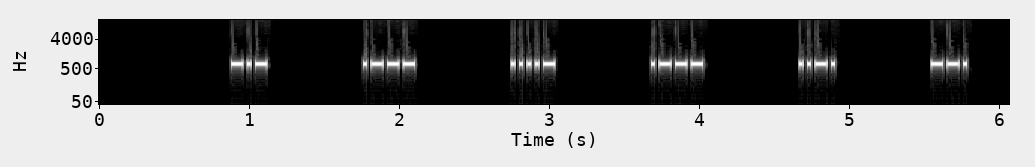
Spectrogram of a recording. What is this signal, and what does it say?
Morse code, heard as a keyed tone, about 43 wpm, spaced as for 12 wpm, 700 Hz. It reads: KJ4JFG
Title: USA Call Signs - 8x Character Spacing - 45wpm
